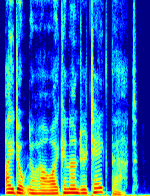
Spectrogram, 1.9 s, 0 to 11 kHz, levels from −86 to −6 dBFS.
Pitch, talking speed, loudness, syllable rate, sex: 185 Hz, 255 wpm, -17 LUFS, 6.7 syllables/s, female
